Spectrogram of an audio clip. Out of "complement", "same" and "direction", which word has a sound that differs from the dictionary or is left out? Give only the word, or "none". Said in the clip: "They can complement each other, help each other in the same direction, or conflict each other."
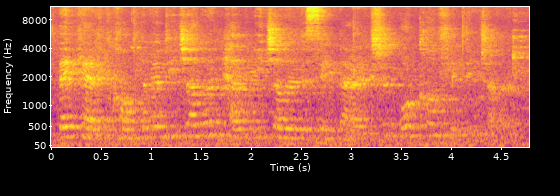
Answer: none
